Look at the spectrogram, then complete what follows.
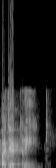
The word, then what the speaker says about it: budget: अब ये गलती कहां होती है, बजट में डी प्रोनाउंस नहीं होता, डी का उच्चारण नहीं किया जाता, तो बजट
